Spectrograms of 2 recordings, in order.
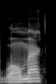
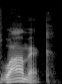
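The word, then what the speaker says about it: Wommack: the newscasters so um I know it's like it looks like wac to me um but it's wck so Kan wck is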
